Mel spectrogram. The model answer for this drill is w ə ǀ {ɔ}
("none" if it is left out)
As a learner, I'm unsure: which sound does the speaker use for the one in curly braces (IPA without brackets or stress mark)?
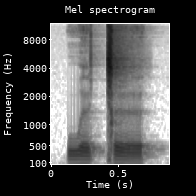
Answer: ə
